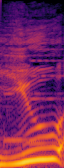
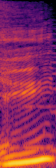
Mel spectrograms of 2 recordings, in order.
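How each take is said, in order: First: The vowel is a plain back oo sound. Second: The vowel is a rounded front ü sound. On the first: This is how many Indonesians say it. "banyak kan orang kita menyebutnya yu" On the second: This is the Mandarin word for fish. "yu ini mungkin bagi orang Indonesia untuk menyebutkannya itu sangat susah ya"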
